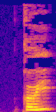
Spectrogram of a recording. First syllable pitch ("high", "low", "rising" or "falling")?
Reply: rising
